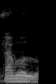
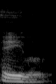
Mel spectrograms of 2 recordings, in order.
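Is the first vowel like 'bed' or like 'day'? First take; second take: bed; day. First: The first vowel is a short 'e' sound. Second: The first vowel is an 'ay' glide. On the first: The speaker calls it wrong. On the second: The speaker calls it right.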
